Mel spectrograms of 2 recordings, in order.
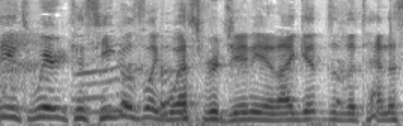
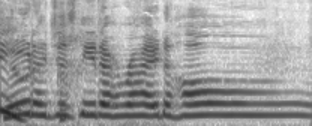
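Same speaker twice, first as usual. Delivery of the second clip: dopey slow voice; 6 semitones higher, slower than usual. Pretend. Voicing the lizard man.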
